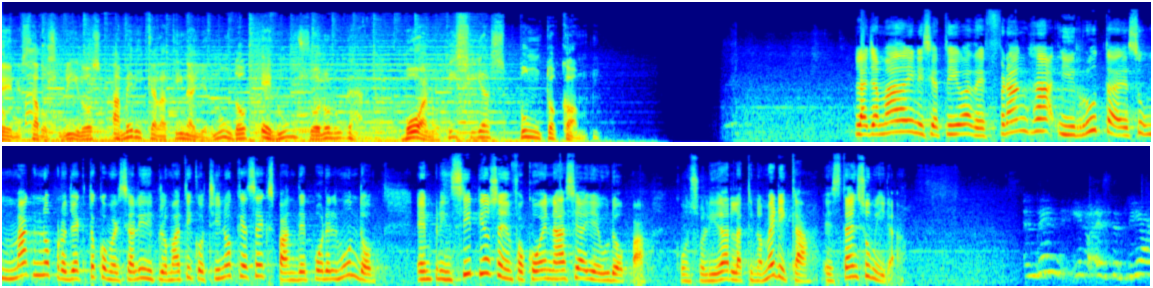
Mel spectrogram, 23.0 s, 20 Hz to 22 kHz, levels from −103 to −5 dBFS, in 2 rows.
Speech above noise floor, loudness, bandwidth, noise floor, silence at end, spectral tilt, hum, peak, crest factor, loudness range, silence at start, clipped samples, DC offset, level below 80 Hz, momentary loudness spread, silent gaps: over 65 dB; -26 LUFS; 16.5 kHz; under -90 dBFS; 0 s; -5.5 dB/octave; none; -8 dBFS; 20 dB; 6 LU; 0 s; under 0.1%; under 0.1%; -44 dBFS; 10 LU; none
